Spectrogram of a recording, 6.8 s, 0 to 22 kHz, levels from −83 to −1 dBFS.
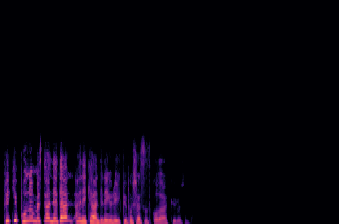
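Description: Opus voice compression runs throughout the speech: nothing remains above about 8.6 kHz, and the coarsely coded excitation leaves voices muffled, hoarse and slightly robotic, which points to SILK near 10 kbps rather than a plain low-pass filter. The smooth fade-out, from roughly 2.5 s to 3.88 s, carries the same coloration.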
